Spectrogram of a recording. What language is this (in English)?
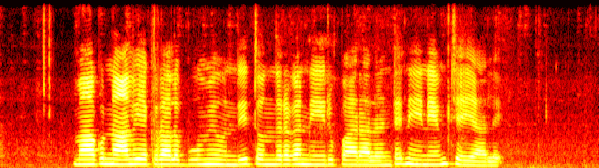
Telugu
